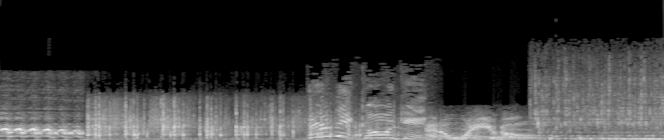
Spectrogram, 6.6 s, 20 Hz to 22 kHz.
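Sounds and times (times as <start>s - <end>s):
horse giving a loud wavering neigh: 0.0s - 1.0s
horse hooves in a quick steady clip-clop: 0.1s - 4.1s
speech: 3.9s - 5.6s.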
